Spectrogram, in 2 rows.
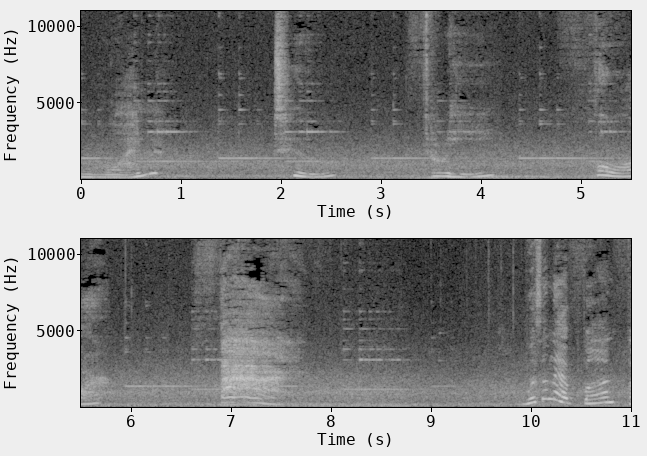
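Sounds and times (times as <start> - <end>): woman speaking: 0.0 - 0.8, 2.0 - 2.6, 3.4 - 4.2, 5.1 - 5.8, 6.8 - 7.8, 9.9 - 11.0.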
